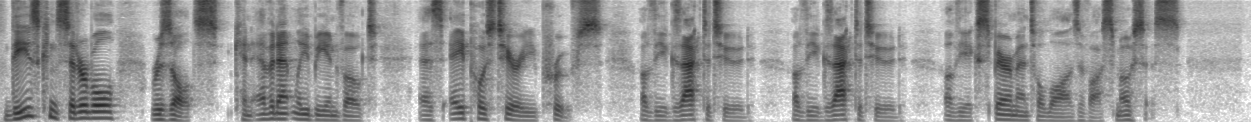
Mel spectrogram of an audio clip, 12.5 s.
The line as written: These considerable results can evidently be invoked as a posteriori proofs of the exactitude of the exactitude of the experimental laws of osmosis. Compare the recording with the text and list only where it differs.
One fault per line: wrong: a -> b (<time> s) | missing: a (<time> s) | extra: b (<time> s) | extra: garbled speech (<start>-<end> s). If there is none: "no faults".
no faults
